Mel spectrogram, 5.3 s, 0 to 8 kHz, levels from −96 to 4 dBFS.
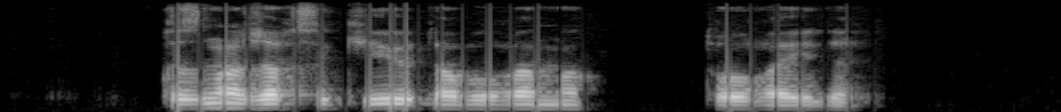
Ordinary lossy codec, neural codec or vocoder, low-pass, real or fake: none; none; 7.2 kHz; real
